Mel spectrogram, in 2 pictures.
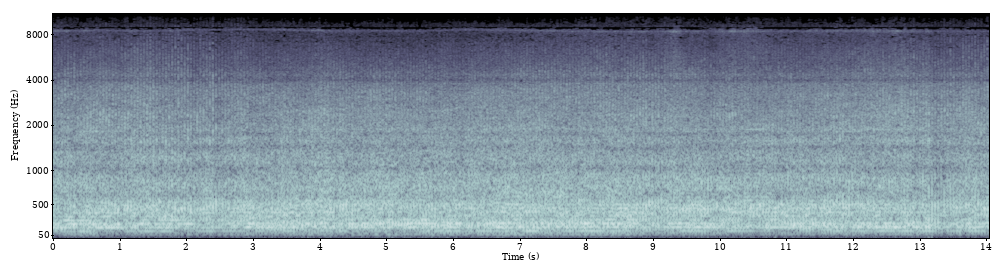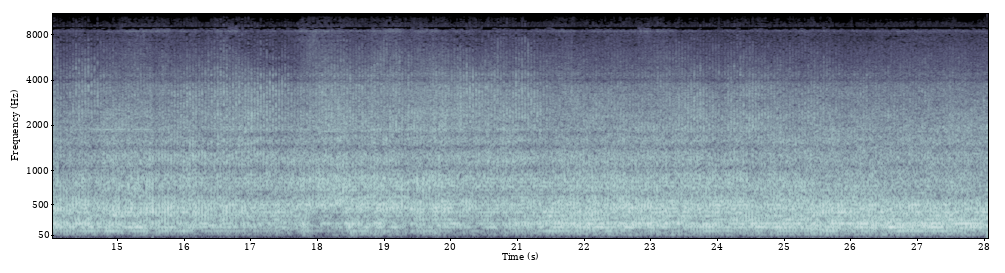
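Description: Bell 412HP helicopter running on the ground, its twin-turbine engine and four-blade main rotor making a steady whine with several held tones.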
